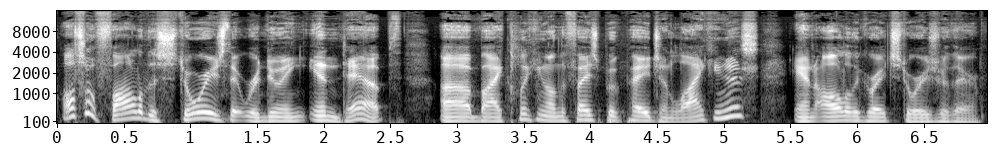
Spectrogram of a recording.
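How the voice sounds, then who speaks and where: Relaxed man hosting a car radio show. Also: medium pitch, a little fast, dry recording, studio quality. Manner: relaxed, informative, with filler uhs. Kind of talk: casual radio chat.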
